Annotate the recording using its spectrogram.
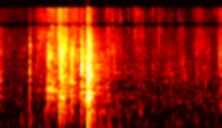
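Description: A quick cluster of sharp knocks and clatters, the loudest just before the middle, then a quieter stretch: hard objects knocking together as things are handled.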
